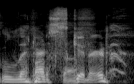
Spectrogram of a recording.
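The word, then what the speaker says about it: Lynyrd Skynyrd: get Leonard Skinner's debut has a lot of pronounce Leonard skinnard yep they had to name their album after a uh to help everybody pronounce their name correctly yep so uh four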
